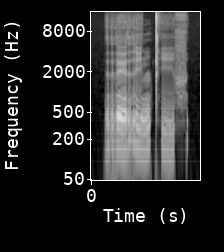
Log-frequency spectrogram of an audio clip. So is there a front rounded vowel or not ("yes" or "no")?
no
